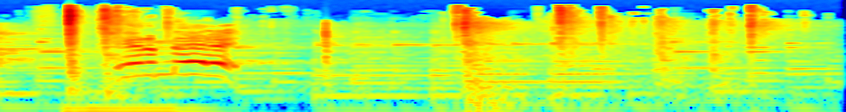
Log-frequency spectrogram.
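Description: Background music with a few light taps through it.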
